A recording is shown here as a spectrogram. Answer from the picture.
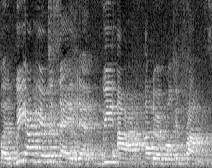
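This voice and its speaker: Against noticeable background noise and strong room echo, a woman talks. Her pitch is high and her pace moderate. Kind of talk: press conference statement. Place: hall. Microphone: camera far.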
